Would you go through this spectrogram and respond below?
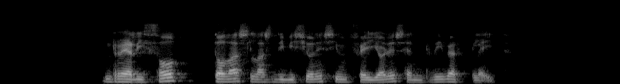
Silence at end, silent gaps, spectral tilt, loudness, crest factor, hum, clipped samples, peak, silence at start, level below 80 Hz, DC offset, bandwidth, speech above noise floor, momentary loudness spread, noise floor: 1.3 s; none; -4 dB/octave; -33 LUFS; 20 dB; none; under 0.1%; -14 dBFS; 1.05 s; -74 dBFS; under 0.1%; 7.4 kHz; 54 dB; 10 LU; -86 dBFS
